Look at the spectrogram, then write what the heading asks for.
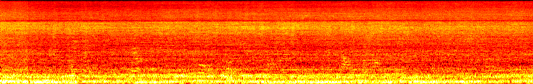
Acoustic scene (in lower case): restaurant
